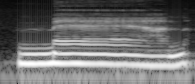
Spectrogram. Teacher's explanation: in the word man it's a very nasal sound because of the nasal m and the nasal n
